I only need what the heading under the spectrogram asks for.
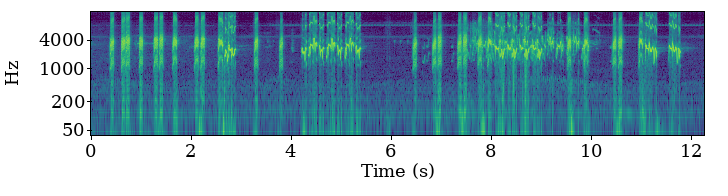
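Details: Vigorous loud song of a sooty-headed bulbul, said to make other bulbuls answer; quick harsh bursts open, then long stretches of busy bubbling whistled warbling, with a steady high tone present.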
